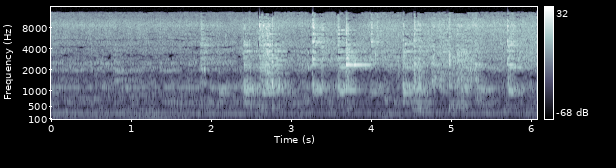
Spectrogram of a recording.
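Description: Metal ladle scraping and knocking against a pressure cooker as chopped tomatoes and vegetables are stirred, over a steady sizzle of frying; the stirring strokes begin about two seconds in.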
